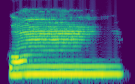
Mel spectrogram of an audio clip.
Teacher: This is idgham shafawi, and it will get unna, which will be long. Kum, and then it is 2 sounds long.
